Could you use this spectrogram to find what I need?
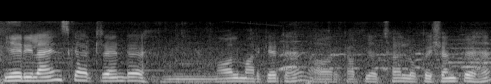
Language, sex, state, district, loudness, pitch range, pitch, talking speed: Hindi, male, Bihar, Katihar, -20 LUFS, 130-165 Hz, 145 Hz, 160 wpm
